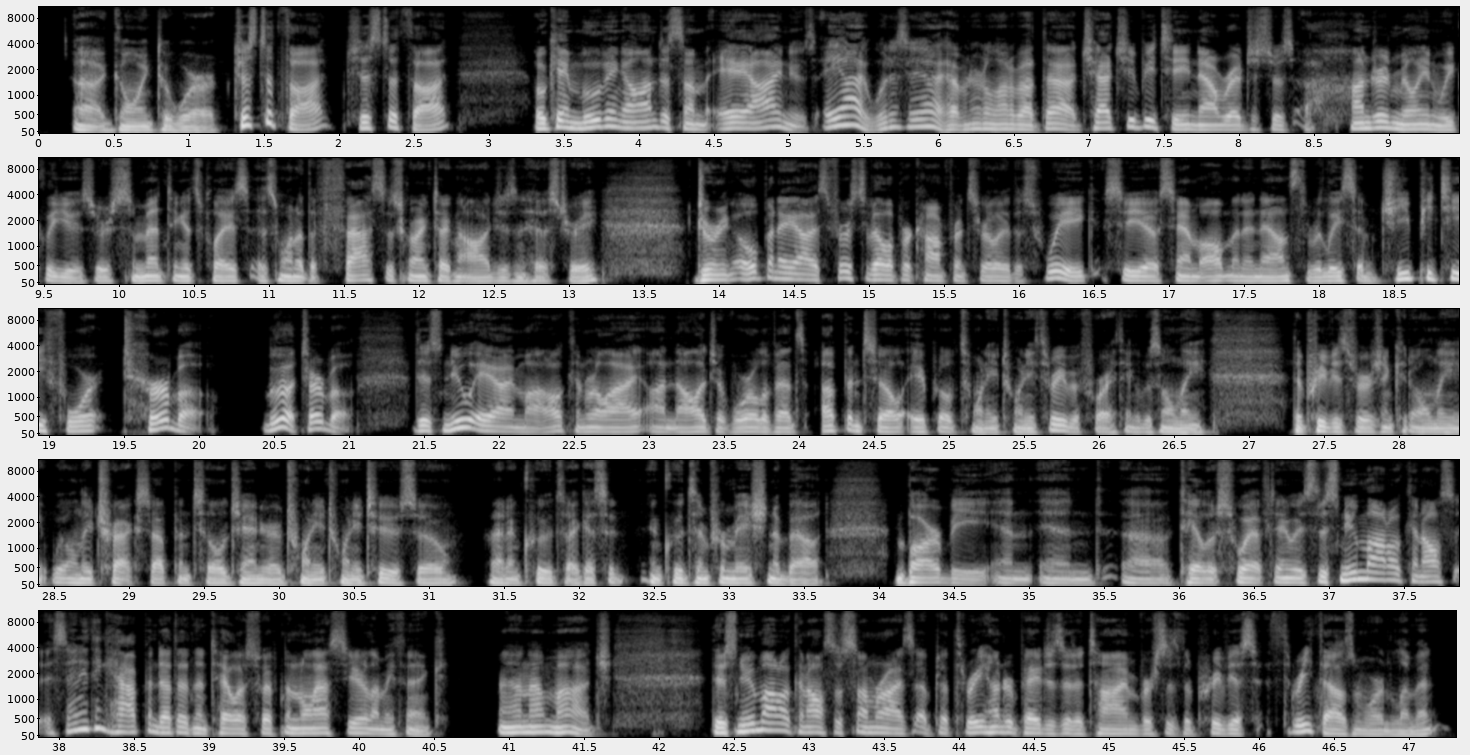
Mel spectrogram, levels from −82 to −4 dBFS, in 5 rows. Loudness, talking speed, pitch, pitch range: -24 LUFS, 200 wpm, 115 Hz, 100-135 Hz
